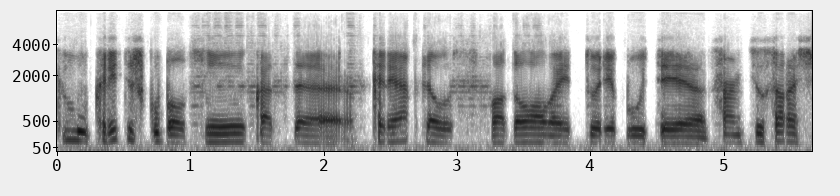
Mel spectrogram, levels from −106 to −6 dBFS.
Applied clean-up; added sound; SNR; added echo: neural diffusion model UNIVERSE++.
